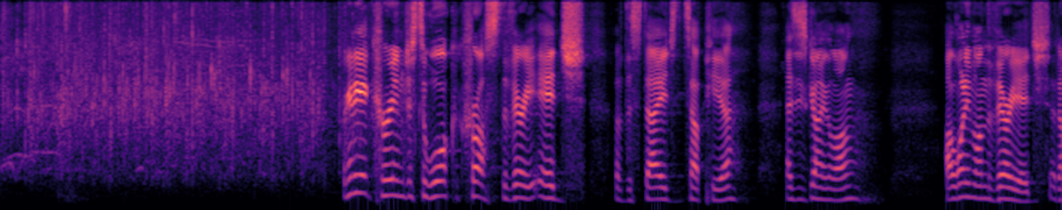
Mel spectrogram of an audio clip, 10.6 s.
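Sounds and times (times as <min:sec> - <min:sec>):
voices cheering: 0:00.0 - 0:02.6
audience applause: 0:00.0 - 0:04.1
speech: 0:03.4 - 0:08.8, 0:09.4 - 0:10.6.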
